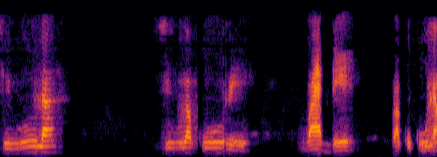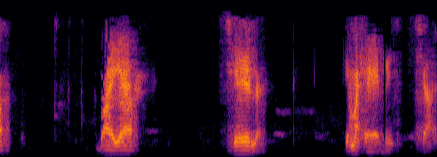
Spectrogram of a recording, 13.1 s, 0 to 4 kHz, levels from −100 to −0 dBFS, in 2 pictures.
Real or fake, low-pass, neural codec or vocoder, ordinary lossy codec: fake; 3.6 kHz; codec, 16 kHz, 4 kbps, FreqCodec, larger model; AAC, 16 kbps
